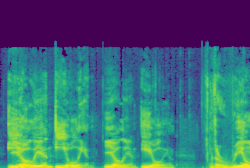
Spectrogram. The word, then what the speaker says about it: Aeolian: It's Aeolian. Wouldn't that start with a Y? No. Aeolian? The only word I know that is spelled like that and actually has it's got a direct parallel is Aeolian, which is from Aeolian harp. It's spelled exactly like that. It's Aeolian harp.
